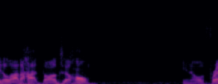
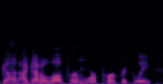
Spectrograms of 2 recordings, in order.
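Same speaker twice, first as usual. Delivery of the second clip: higher-pitched, put-upon complaint to God; mock protest; 5 semitones higher than usual. Husband balking at God's command to love, mock protest. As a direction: question the demand in a raised pitch.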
